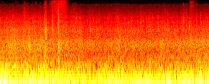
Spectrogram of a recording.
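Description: A sheet of paper rustles.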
